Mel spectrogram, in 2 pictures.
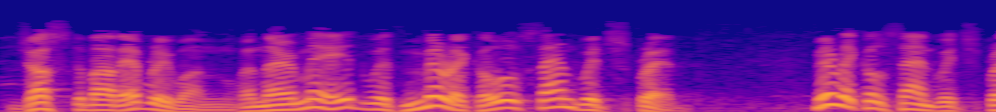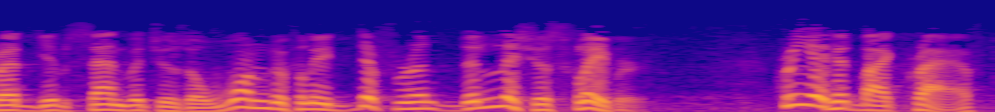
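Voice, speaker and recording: A man's voice: on the high side, breathy edge. An American man reading a scripted 1950s radio advertisement as a commercial announcer. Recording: tinny old radio broadcast.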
